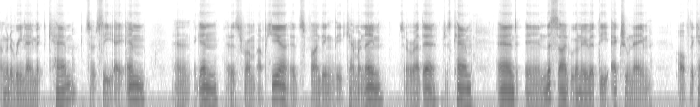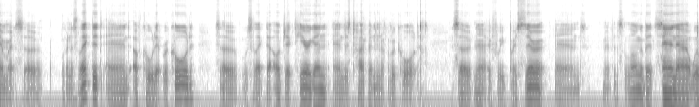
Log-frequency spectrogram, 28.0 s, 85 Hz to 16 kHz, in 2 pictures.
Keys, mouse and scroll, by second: 14.7-15.3 middle drag, 22.9 KP_0.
